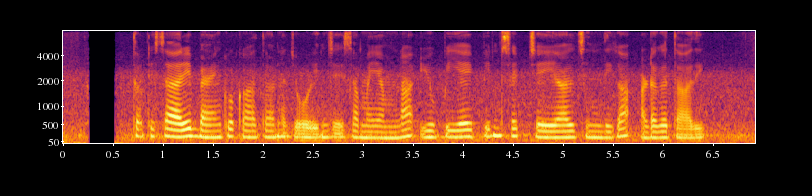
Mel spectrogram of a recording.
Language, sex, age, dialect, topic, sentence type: Telugu, female, 18-24, Southern, banking, statement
